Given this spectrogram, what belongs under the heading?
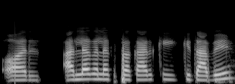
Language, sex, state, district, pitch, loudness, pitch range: Hindi, female, Uttar Pradesh, Gorakhpur, 220 Hz, -20 LUFS, 205-230 Hz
